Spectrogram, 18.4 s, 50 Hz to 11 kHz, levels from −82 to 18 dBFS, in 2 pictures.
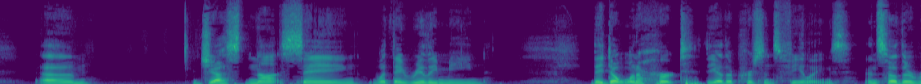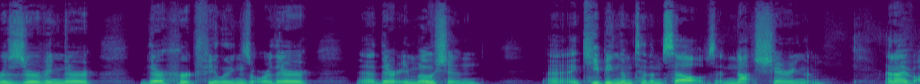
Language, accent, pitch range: English, American, 105-125 Hz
